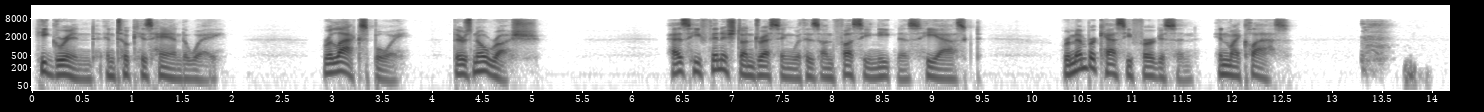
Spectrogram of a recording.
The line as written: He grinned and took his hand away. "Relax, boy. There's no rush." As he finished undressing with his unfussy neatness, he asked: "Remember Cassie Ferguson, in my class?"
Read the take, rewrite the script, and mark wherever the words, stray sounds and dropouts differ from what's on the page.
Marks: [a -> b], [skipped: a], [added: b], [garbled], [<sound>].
He grinned and took his hand away. "Relax, boy. There's no rush." As he finished undressing with his unfussy neatness, he asked: "Remember Cassie Ferguson, in my class?" [cough]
